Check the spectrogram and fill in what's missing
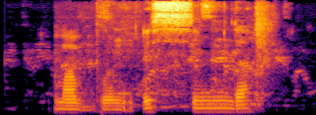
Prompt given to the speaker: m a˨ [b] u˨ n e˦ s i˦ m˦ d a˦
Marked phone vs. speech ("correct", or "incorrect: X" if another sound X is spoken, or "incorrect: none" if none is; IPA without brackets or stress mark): correct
